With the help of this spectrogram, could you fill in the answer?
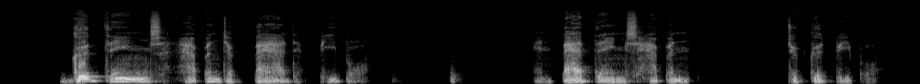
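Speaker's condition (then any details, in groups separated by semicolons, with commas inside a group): Throat cancer, partial laryngectomy; never smoked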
